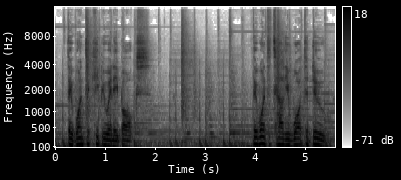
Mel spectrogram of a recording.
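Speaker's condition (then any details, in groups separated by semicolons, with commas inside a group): No condition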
